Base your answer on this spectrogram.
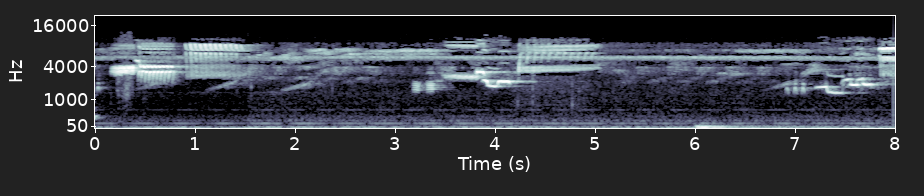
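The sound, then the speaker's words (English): A wood thrush song played from the Audubon Birds app on a phone: clear, fluting phrases with trilling flourishes, each phrase separated by short pauses, over a steady low hum and faint insect-like background. “Is that the wood thrush?”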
